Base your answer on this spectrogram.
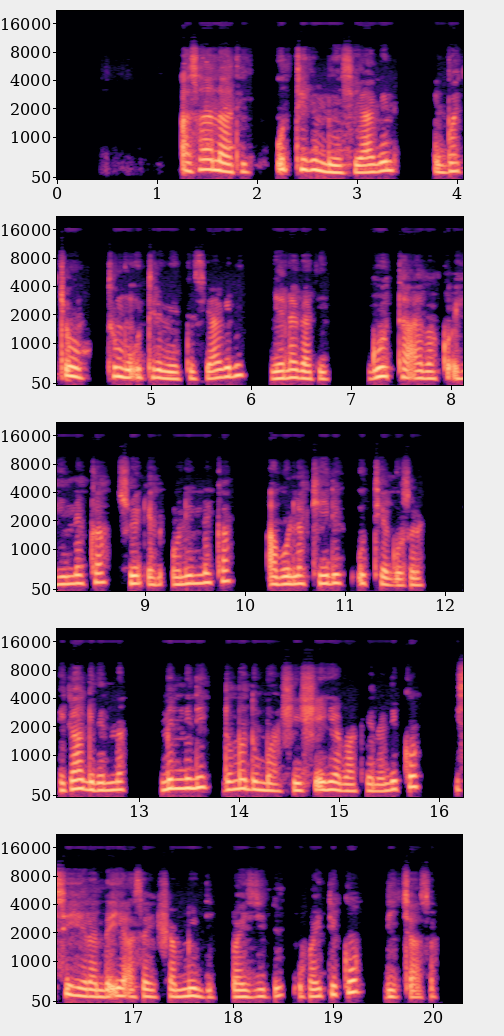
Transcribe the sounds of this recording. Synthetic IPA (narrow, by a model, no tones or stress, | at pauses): ʔɐsaːnaːt̪ɪ | ʔʊt̪ːɪd̪ɪmeːsɪjaːɡɪn | ʊbːɐt͡ʃʼːoːt̪ʊmʊʔʊ̰t̪ːɪd̪ɪmeːt̪ːɛsjaːɡɪd̪ɪ | jɛlɐɡɐt̪ɪ | ɡuːt̪ːa̰ːʔɐ̰jbɐkːɔ̰ʔɛɦɪnːɛkːɐsʊjkʼɪjɐnɔlɪnːɛkːɐ | ʔɐbɔlːɐkiːd̪ɪʊt̪ːɪjɐɡoːsɔnɐ | hɛɡaːɡɪd̪ɛnːɐ | mɪnːɪd̪ɪd̪ʊmːɐd̪ʊmːaːʃiːʃːɛɛhɪjɐbaːkːɛjɐnɐd̪ɪkːɔ | ʔɪsːɪheːɾɐnd̪ɛʔɪjɐ̰ʔɐsɐjʃɐmːiːd̪ɪb̥ɐjzːiːd̪ɪʊfɐjt̪ːɪkːɔ | d̪iːt͡ʃʼːa̰ːsɐ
